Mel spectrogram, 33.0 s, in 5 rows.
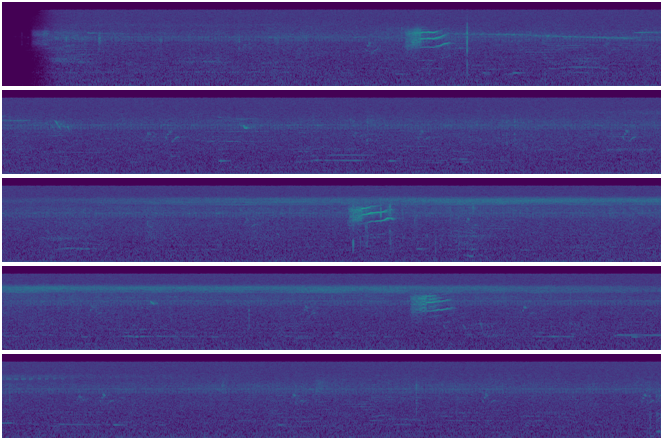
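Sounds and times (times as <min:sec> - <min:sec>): high insect buzz: 0:00.4 - 0:32.9
faint bird chirps: 0:03.6 - 0:11.1, 0:16.6 - 0:18.2, 0:23.8 - 0:27.7
loud zigzagging bird calls: 0:16.6 - 0:17.2, 0:23.9 - 0:24.3.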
